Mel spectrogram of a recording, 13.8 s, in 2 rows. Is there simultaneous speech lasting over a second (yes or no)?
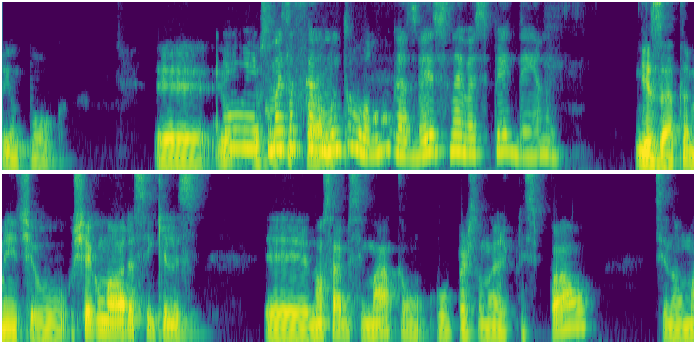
yes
